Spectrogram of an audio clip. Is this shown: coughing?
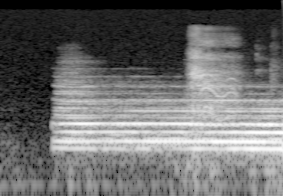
no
